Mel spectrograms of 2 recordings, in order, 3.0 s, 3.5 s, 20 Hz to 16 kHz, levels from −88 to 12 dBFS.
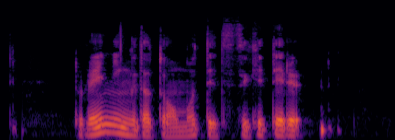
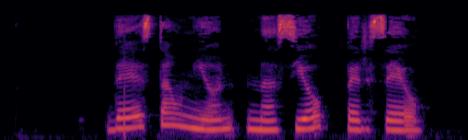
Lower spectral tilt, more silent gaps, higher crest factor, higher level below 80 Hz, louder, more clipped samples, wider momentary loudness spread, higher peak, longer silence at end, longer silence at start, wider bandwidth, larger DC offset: first, -6.5 dB/octave vs -2.5 dB/octave; neither; second, 18 dB vs 24 dB; first, -62 dBFS vs -76 dBFS; about the same, -33 LUFS vs -31 LUFS; neither; about the same, 10 LU vs 11 LU; second, -16 dBFS vs -10 dBFS; first, 0.5 s vs 0.35 s; second, 0.55 s vs 0.8 s; second, 9.6 kHz vs 11.5 kHz; neither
